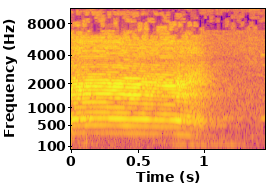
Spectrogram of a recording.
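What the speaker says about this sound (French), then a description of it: "On a aussi un gros troupeau de brebis, on a des tarasconnaises, 450 brebis à peu près" Tarasconnaise sheep from a flock of about 450 ewes bleating, a single loud, wavering call close by that fades out after about a second.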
